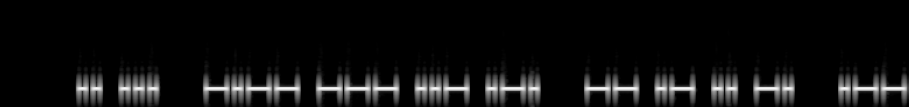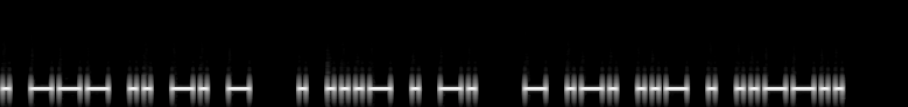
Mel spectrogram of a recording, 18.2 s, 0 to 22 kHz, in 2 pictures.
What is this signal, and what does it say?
Morse code, heard as a keyed tone, about 17 wpm, 700 Hz. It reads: IS YOUR MAIN POINT EVEN TRUE?
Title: Sentences from Top 1000 Words - Review Part 2 - 17wpm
